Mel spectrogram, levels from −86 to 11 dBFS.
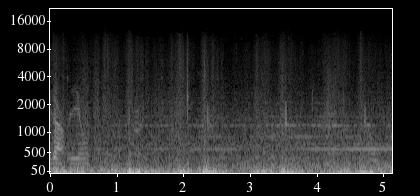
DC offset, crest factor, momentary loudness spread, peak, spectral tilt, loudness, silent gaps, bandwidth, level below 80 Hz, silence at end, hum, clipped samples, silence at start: under 0.1%; 20 dB; 7 LU; -10 dBFS; -6.5 dB/octave; -35 LUFS; none; 11.5 kHz; -30 dBFS; 0 s; none; under 0.1%; 0 s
